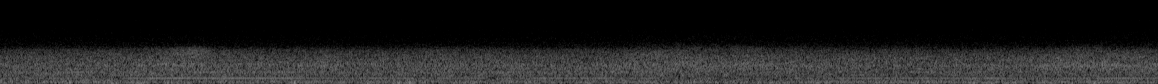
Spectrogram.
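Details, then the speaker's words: Unidentified loud night-time idling noise heard through a window on a freezing night, not a generator: a constant low droning hum with a faint steady whistle, unchanging throughout; source unknown. "strangest thing. It's like a hum."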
